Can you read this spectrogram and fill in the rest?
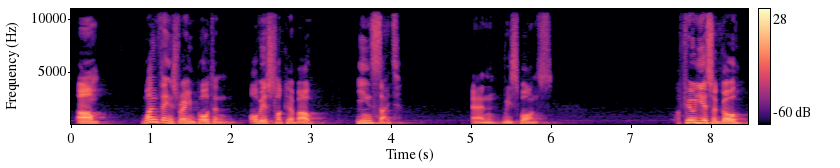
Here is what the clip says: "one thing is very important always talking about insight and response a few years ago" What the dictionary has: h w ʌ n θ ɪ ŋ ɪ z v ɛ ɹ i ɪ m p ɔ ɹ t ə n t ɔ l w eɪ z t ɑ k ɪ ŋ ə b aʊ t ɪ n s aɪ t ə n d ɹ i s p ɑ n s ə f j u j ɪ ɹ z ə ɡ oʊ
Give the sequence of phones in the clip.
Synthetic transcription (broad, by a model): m w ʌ n θ ɪ ŋ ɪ s v ɛ ɹ i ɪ m p ɔ t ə n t ɔ l w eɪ s t ɑ k ɪ ŋ ə b aʊ t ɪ n s aɪ t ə n ɹ i s p ɑ n s ə f j u j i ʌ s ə ɡ oʊ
